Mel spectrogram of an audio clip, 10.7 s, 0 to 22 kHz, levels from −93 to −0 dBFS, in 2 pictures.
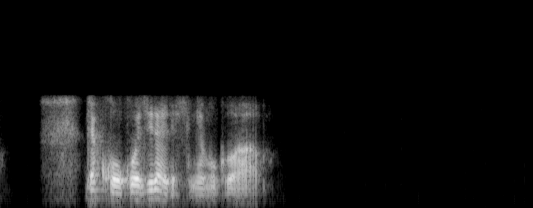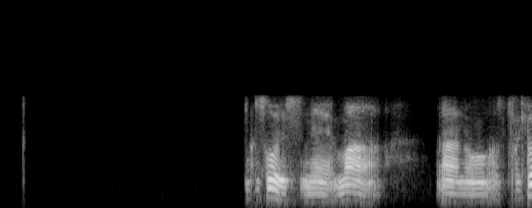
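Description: From start to finish, the speech carries the sound of the G.729 codec, here the G.729A variant at 8 kbit/s. The audio is rebuilt from a vocal tract filter, a pitch predictor and a few coded pulses per frame rather than sent as a waveform. Nothing above 3.8 kHz survives, and the line band runs from 250 Hz to 3.7 kHz. The damage is plainly audible. The voice sounds thin, slightly rough and synthetic.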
